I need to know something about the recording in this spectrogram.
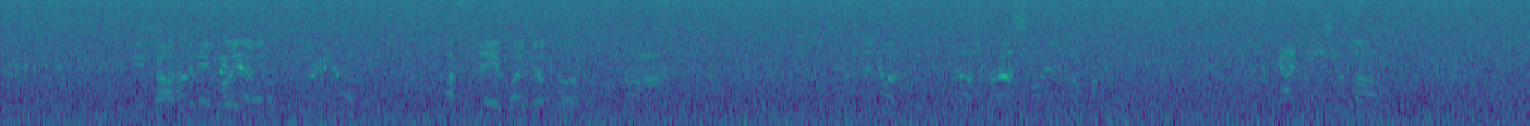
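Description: Adults talk and call out across the water from a nearby boat.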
